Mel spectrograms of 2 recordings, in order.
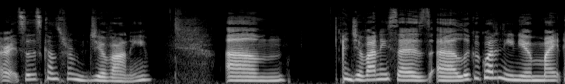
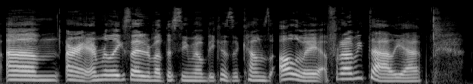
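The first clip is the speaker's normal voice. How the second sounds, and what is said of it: Put-on Italian accent on a word. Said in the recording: “I apologize to all of Italy for that um, accent.”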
